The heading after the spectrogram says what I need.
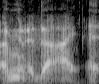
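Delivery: fake choking, words forced out, choked gasp. Retelling a film scene of fake dying: imitating fake choking. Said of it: "fakes, like, eh, eh, choking out".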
